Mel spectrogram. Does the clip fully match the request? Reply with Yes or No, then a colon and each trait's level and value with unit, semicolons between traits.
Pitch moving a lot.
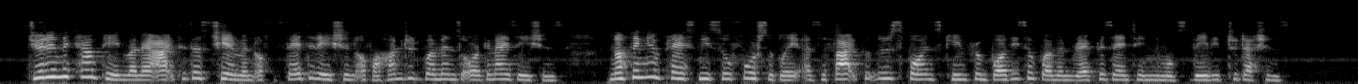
No: average, 3.9 semitones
